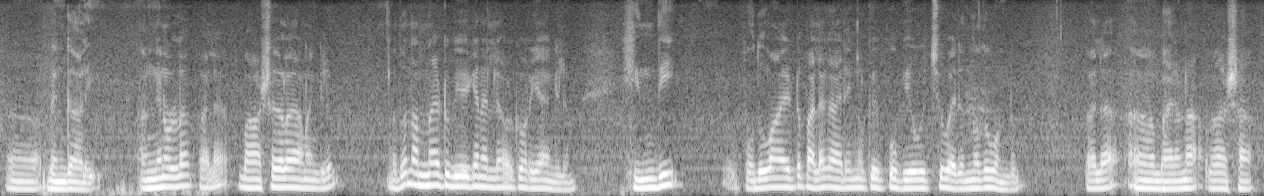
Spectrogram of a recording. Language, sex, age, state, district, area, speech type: Malayalam, male, 30-45, Kerala, Alappuzha, rural, spontaneous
